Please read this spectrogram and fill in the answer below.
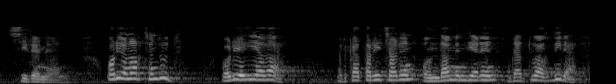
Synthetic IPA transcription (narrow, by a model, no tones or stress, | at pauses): siɾe̞ne̞̰a̰n | o̞ɾio̞naɾt͡se̞nd̪ut̪ | o̞ɾie̞ɣiað̞a | me̞ɾkat̪aɾit͡saɾe̞no̞nd̪ame̞nd̪iaɾe̞nd̪at̪uakd̪iɾa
